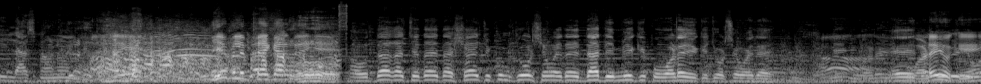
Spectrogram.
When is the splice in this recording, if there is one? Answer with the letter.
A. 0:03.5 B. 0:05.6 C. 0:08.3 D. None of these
A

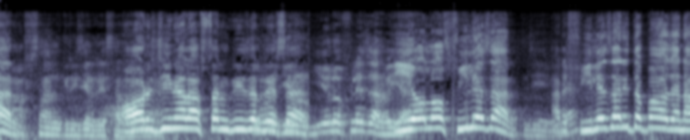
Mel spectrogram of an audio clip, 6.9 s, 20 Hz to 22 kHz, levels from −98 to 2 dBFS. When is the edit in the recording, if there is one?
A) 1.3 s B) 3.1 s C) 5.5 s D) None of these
B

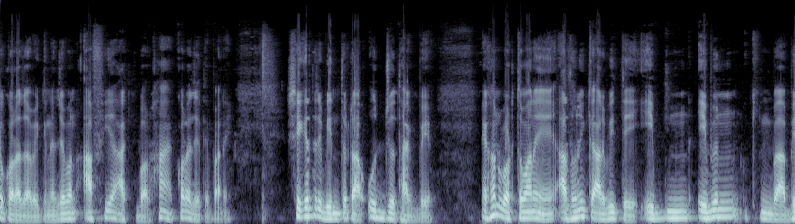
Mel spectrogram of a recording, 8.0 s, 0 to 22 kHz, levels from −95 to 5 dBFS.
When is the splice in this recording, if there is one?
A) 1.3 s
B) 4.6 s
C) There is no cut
C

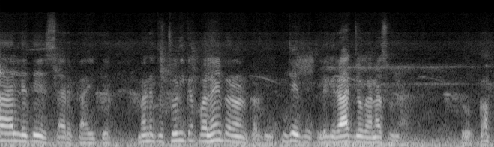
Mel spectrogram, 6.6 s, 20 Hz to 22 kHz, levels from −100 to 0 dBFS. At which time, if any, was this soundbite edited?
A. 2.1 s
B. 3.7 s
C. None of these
C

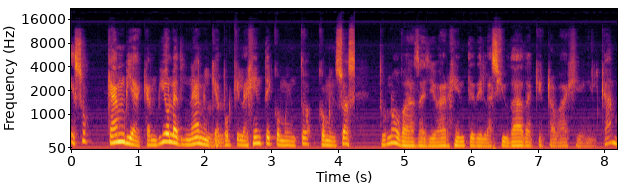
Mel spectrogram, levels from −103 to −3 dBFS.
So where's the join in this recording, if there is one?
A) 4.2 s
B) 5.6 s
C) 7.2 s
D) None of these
A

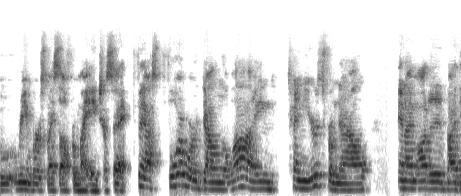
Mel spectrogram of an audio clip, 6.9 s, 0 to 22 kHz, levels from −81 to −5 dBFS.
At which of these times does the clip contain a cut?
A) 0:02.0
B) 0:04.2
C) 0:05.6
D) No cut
A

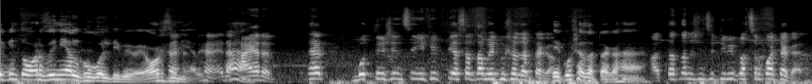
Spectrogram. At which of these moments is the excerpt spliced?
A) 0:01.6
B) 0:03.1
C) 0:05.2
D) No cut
B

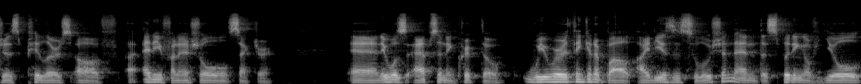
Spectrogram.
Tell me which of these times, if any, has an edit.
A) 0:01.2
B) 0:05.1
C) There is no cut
B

